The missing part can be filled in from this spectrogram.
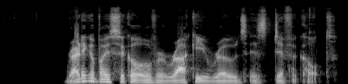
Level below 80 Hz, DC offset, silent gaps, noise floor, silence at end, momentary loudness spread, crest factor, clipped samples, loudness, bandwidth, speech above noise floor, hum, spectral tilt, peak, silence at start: -46 dBFS; under 0.1%; none; -67 dBFS; 0.15 s; 9 LU; 20 dB; under 0.1%; -19 LUFS; 16.5 kHz; 48 dB; none; -4.5 dB/octave; 0 dBFS; 0.65 s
